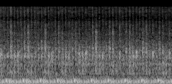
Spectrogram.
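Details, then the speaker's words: Mercedes OM617/616 diesel after replacing leaking fuel injector return lines and fuel filters, given throttle until smooth: even clatter at steady idle with regular firing pulses, no misses or surging, no fuel spraying; temporary side exhaust; healthy. "not too crazy just give it fuel until you hear it uh smooth out there we go"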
